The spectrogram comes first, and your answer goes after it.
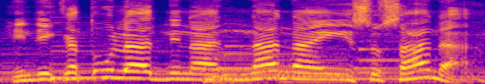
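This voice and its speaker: Man as earnest storyteller over clear guitar music. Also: high-pitched, normal speed, natural voice. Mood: wistful. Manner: earnest, reflective. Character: humble married former driver recounting his love life. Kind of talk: first-person Tagalog radio drama narration.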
